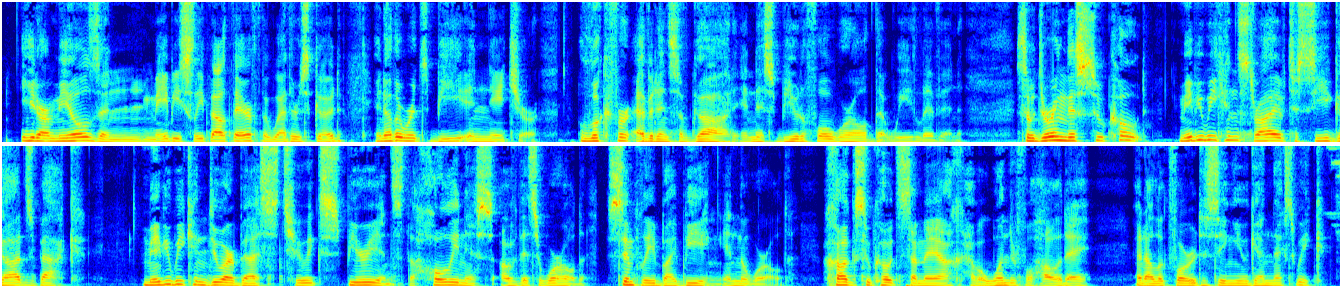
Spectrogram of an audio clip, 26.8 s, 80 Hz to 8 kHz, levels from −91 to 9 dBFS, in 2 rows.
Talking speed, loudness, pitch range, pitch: 175 wpm, -19 LUFS, 125-165 Hz, 140 Hz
